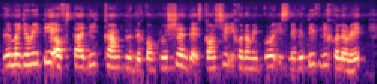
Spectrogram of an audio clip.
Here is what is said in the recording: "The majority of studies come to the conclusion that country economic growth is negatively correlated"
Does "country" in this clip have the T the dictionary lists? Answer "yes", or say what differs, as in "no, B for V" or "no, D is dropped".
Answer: no, S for T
